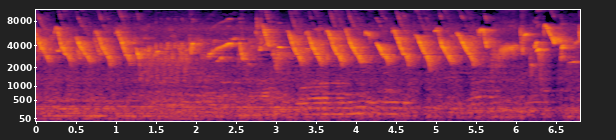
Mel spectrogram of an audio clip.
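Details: Canary song used to lure other canaries into singing: a lively, continuous run of high, downward-sweeping whistled notes, several each second, over a faint background hiss.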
